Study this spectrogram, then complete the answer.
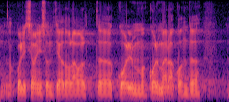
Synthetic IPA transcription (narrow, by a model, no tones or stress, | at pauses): nohkoːlitsio̞nʲiso̞nt̪eɑd̪̥o̞levɑlt̪ˑko̞lmko̞lmeɾɑko̞nd̪̥ɑ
